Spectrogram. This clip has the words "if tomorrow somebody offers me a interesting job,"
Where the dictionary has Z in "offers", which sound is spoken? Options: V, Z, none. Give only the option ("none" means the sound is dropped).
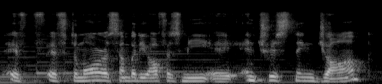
Z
